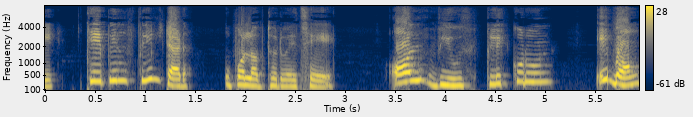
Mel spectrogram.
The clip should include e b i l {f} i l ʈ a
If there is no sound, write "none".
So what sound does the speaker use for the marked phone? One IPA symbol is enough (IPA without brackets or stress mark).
f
